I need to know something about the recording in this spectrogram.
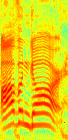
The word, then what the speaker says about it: Avangar: Now, Avangar, how do I pronounce that? Avangar, thank you.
